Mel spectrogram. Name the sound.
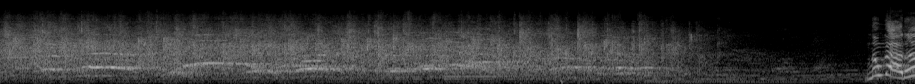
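audience applauding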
